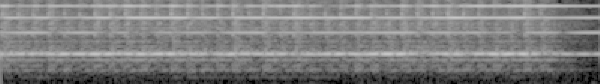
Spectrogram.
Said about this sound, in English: Then my phone rang.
